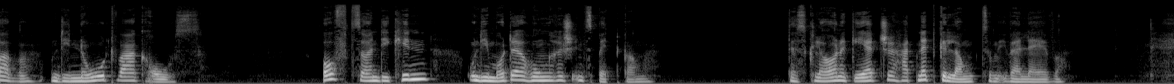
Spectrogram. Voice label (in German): Schatzsucher, Mundart Hessen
